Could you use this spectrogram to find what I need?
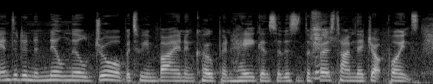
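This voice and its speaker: Through noticeable background noise, a woman speaks in a fairly low pitch with fairly even intonation. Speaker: football presenter. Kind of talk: studio football analysis show.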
